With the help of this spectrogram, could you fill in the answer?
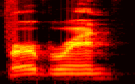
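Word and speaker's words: Berberine: Berberin. That's how you pronounce it. Berberin, the L-carnitine, what is the other one?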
